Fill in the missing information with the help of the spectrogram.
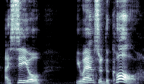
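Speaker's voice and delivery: eager noble host. Acted.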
